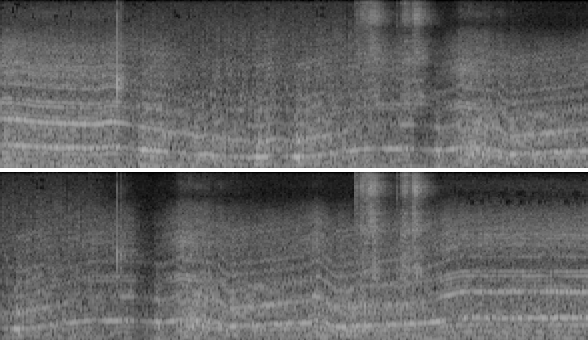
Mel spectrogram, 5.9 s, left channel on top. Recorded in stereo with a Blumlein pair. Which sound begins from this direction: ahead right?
Writing, at 3.5 s.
